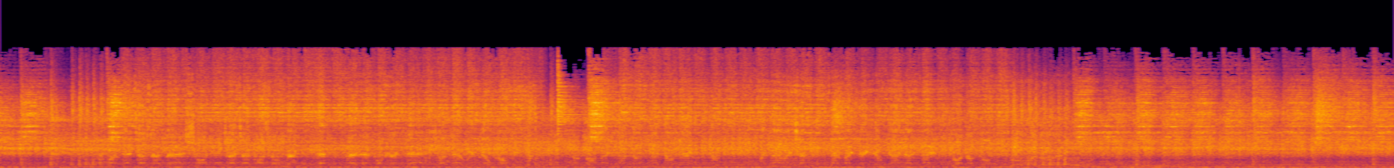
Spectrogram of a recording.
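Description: A live deathcore band playing: distorted electric guitars, bass guitar and a drum kit, loud and unbroken.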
